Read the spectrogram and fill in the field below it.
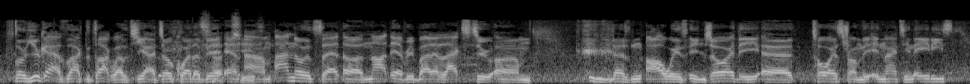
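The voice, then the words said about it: Imitates another person's voice. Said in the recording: “Do all their Sarah voice ... Do all Sarah voice now.”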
